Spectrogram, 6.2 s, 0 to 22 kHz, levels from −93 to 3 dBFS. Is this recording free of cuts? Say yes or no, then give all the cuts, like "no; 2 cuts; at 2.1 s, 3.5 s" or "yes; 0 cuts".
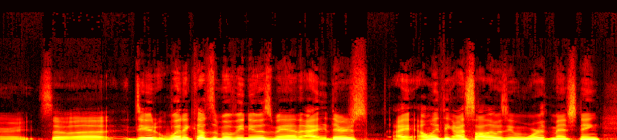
yes; 0 cuts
